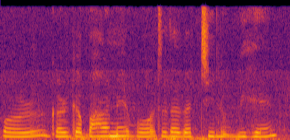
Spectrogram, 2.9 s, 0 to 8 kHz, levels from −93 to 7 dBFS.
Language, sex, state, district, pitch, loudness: Hindi, female, Arunachal Pradesh, Longding, 230 Hz, -14 LUFS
